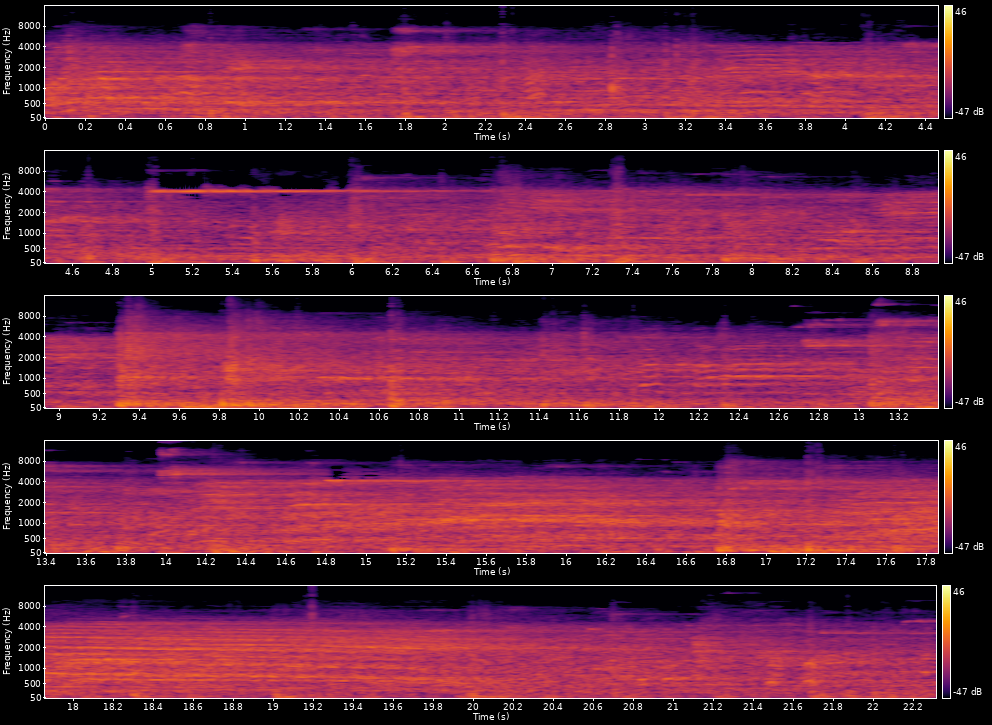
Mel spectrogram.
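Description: Volleyball being struck during a rally, a few sharp hits of hand and forearm on the ball, the loudest about nine seconds in, echoing in a large gym hall. Players' voices call out around the play.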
